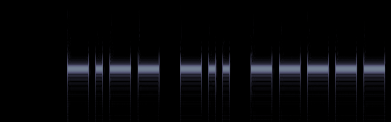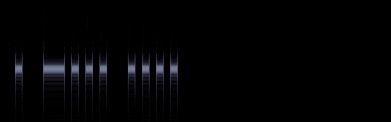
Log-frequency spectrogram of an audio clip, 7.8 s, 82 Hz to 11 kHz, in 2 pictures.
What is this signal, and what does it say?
Morse code, heard as a keyed tone, about 17 wpm, 700 Hz. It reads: YD0EBH
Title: DXCC-100 Call Signs - 6 Characters - 17wpm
